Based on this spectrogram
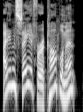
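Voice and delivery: high, loud retort; voice from platform. Acted. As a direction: snap back in a very high voice. Anonymous questioner on the platform.

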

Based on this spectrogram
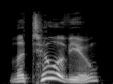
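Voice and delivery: high, loud, harsh questioning. A narrator's reading. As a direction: press the witness harshly. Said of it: "went on harshly".

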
